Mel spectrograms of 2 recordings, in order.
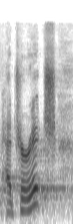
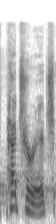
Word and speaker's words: Pecharich: So it's Pecharich, and the CHs are like church.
